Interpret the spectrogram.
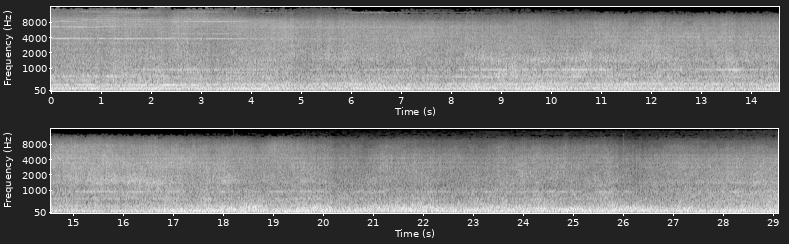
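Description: Freight train noise at a grade crossing: a BNSF diesel locomotive passes with the coal train, its wheels squealing thinly and fading in the first few seconds. A steady rumble of the train runs on after that.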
